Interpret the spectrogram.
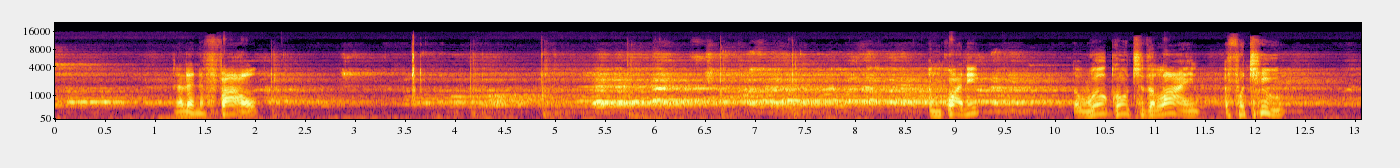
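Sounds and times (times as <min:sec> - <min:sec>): murmur of voices: 0:00.0 - 0:13.0
basketball bouncing on court floor: 0:04.1 - 0:05.1.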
